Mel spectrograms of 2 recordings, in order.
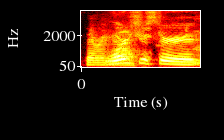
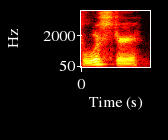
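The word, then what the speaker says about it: Worcester: about to say it and I'm like right Worchester Worchester is pronounced Worster so werer sauce no it's sorry Greg I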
